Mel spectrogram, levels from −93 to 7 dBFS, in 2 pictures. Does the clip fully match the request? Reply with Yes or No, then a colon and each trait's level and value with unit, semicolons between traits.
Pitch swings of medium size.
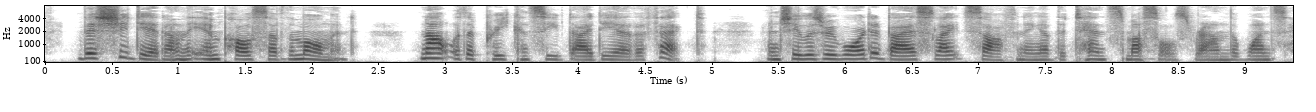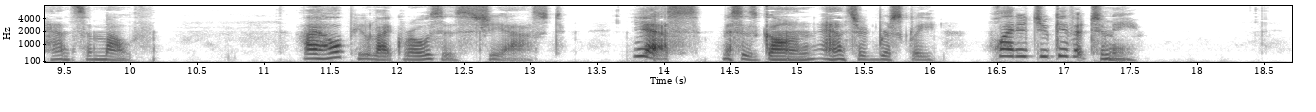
Yes: average, 3.5 semitones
